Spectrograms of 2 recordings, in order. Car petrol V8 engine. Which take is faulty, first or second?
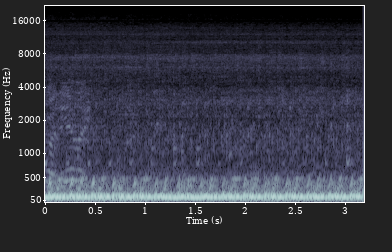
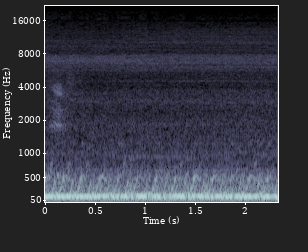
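first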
